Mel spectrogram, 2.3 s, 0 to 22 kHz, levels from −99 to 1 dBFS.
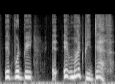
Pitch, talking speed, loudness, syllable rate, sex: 230 Hz, 130 wpm, -15 LUFS, 4.4 syllables/s, female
